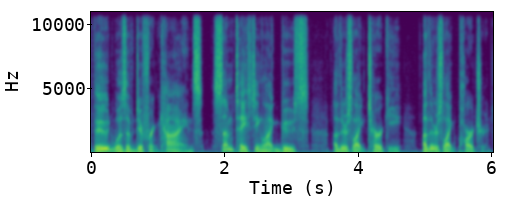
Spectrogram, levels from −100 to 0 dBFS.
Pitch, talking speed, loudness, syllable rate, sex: 140 Hz, 150 wpm, -19 LUFS, 4.9 syllables/s, male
